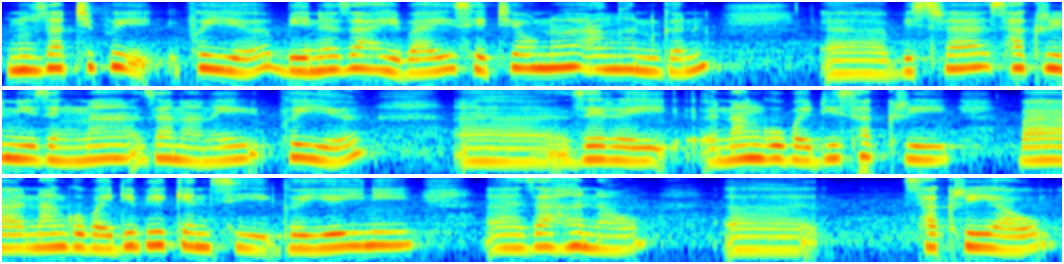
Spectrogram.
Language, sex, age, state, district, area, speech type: Bodo, female, 30-45, Assam, Kokrajhar, rural, spontaneous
